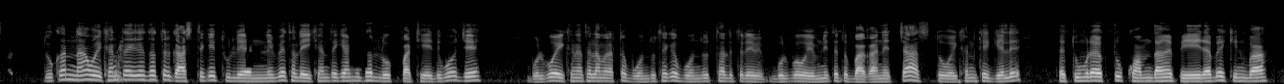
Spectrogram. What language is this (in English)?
Bangla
